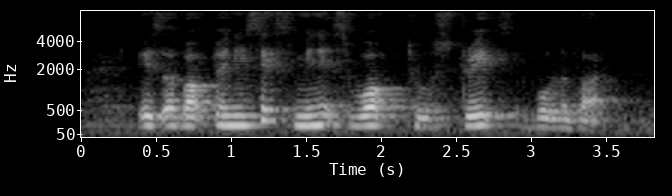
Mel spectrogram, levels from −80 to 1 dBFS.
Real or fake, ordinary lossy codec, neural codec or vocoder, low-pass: real; none; none; none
